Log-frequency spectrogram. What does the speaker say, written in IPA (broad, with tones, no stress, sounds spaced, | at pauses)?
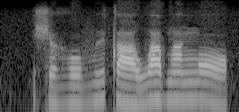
ʃ ə˨ ɣ o˨ v ɨ˨˦ t aː˨ w a˦ b ã˦ ŋ ɔ˦˨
